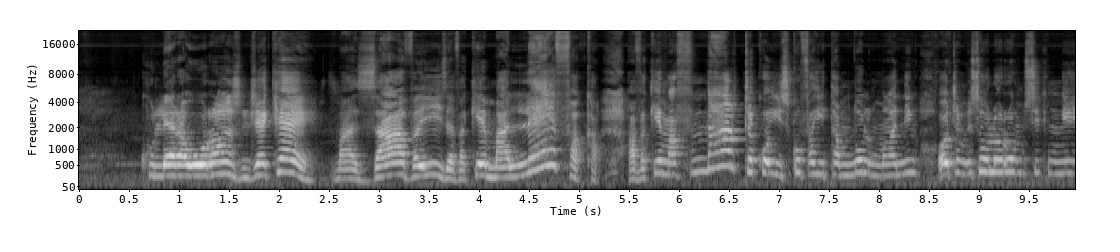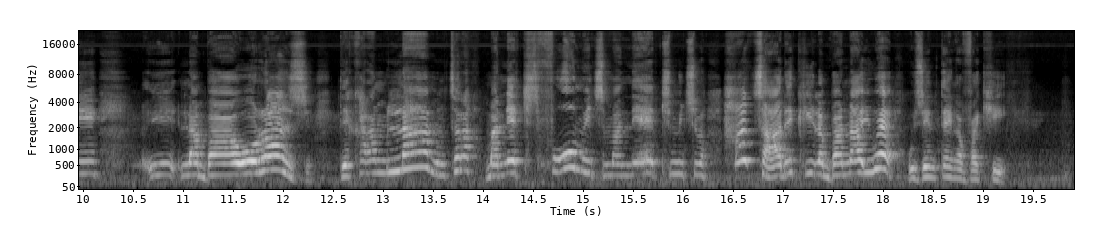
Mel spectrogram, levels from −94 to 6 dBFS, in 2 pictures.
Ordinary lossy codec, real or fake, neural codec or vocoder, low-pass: none; real; none; none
